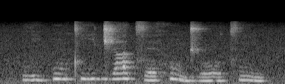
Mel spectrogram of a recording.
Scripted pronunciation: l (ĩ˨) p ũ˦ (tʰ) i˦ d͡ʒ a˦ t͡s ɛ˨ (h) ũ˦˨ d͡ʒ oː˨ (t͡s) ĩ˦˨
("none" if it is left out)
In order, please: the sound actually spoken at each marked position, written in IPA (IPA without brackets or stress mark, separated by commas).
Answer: i˨, tʰ, h, t͡s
